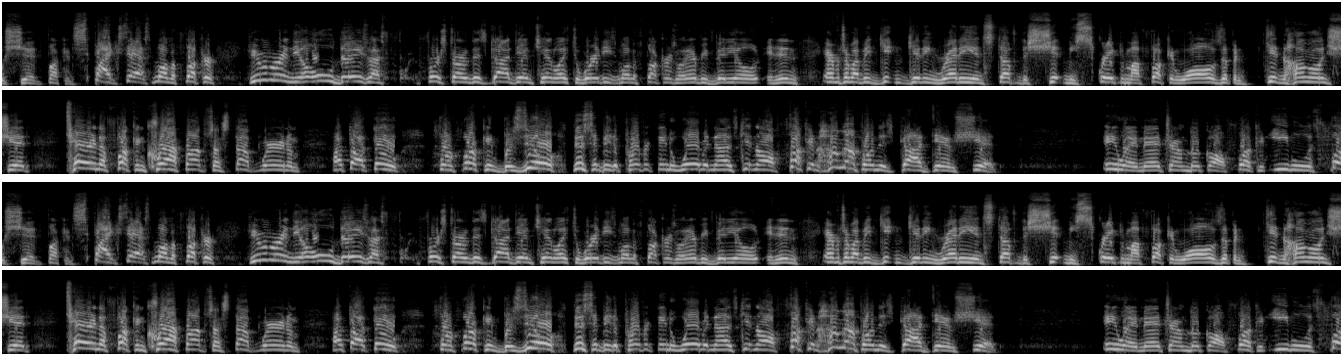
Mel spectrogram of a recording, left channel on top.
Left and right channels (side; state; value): both; normal; correlation 0.87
